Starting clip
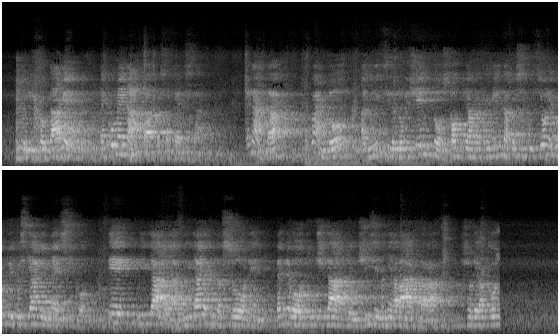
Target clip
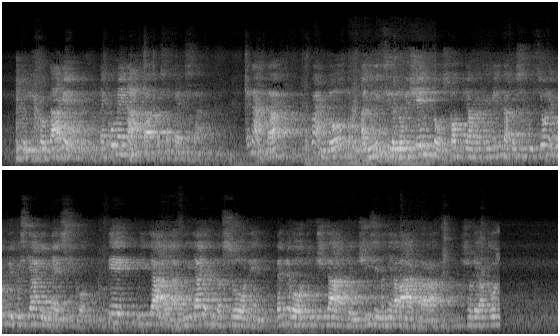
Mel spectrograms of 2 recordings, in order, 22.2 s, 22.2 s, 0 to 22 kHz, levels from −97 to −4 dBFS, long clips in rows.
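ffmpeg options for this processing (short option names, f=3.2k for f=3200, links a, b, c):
-filter_complex "[0:a]asettb=1/sr,asplit=3[a][b][c];[a]atrim=end=6.924[d];[b]atrim=start=6.92:end=8.69,asetpts=PTS-STARTPTS,afade=t=in:d=0.004:c=qsin,afade=t=out:st=1.766:d=0.004:c=qsin,acontrast=32[e];[c]atrim=start=8.686[f];[d][e]acrossfade=d=0.004:c1=hsin:c2=qsin[g];[g][f]acrossfade=d=0.004:c1=qsin:c2=hsin"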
